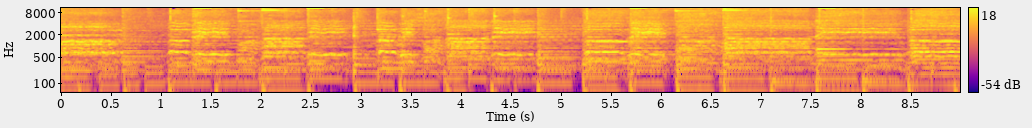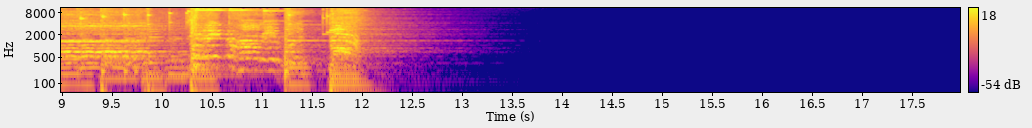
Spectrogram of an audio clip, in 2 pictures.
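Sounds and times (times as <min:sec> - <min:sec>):
SATB four-part choir singing: 0:00.0 - 0:12.8.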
